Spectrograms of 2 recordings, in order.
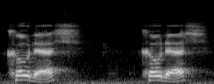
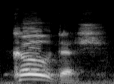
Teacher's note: holiness has first syllable stress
